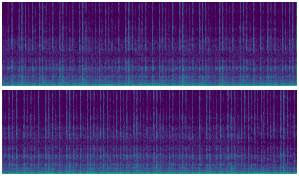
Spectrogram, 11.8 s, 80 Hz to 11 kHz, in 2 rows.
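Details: 2024 Harley-Davidson Road Glide M8 with .520 lift cam, tuner and Fuel Moto 2-into-1 pipe: deep, loud, lumpy V-twin idle with steady throaty exhaust beat and no knocks or ticks; normal idle.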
